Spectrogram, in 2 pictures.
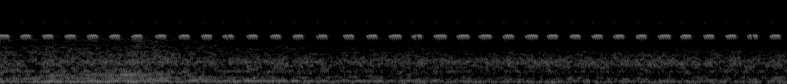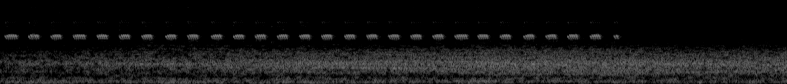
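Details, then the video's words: Night courtship song of a cricket seeking love, rapid bright chirps pulsing at an even rate for about fourteen seconds before stopping abruptly, leaving only faint ambient hiss. "귀뚜라미 울음소리. 슬퍼 말아요 우는 것이 아니라 사랑을 찾는 노래랍니다 구애의 밤"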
